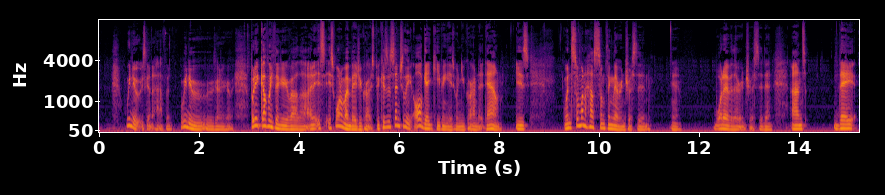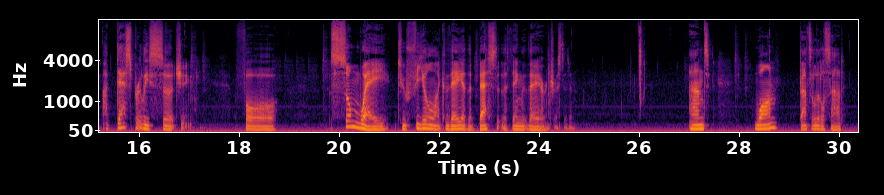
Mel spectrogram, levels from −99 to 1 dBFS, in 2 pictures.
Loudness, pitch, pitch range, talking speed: -30 LUFS, 115 Hz, 100-130 Hz, 160 wpm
